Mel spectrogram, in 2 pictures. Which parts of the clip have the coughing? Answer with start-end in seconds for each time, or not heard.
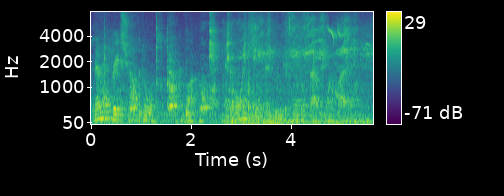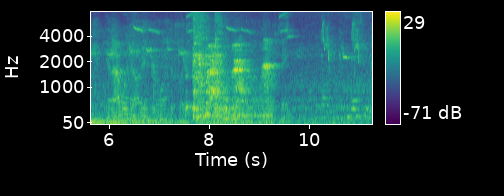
1.6-3.1, 6.8-8.5.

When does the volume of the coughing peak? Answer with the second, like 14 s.
8 s.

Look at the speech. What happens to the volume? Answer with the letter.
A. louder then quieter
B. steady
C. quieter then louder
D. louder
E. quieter
E.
